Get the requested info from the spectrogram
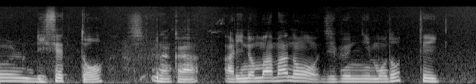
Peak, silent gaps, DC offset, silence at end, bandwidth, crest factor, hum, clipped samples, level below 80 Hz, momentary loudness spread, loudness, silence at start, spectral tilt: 0 dBFS; none; under 0.1%; 0 s; 16 kHz; 16 dB; none; under 0.1%; -56 dBFS; 7 LU; -17 LUFS; 0 s; -6.5 dB/octave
